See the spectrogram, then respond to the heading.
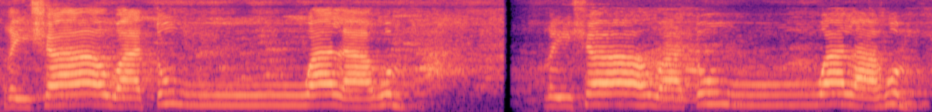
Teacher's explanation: Dhammatain bertemu dengan huruf waw. Kita baca dengan berdengung dan ditahan 2 harokat. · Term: idgham bi gunnah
